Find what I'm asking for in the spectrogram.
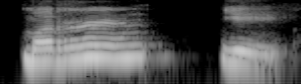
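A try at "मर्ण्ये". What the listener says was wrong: See, you are telling ir, but while you are telling, that is while you are joining, you are telling maranye. Ra is coming. It is not ra. R. Marn.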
